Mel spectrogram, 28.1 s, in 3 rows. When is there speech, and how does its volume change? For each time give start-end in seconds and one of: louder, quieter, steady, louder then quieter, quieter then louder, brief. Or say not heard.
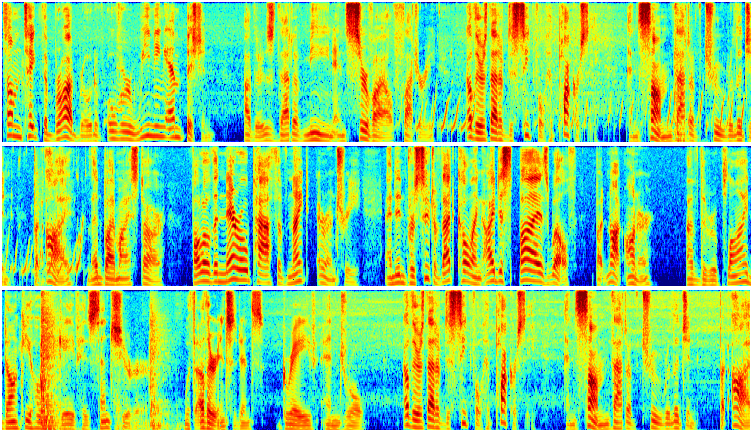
0.0-28.0 steady.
